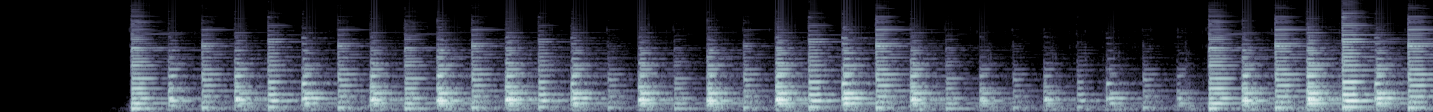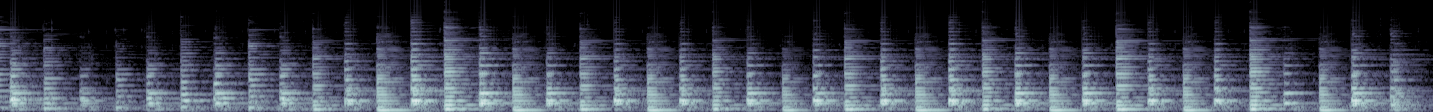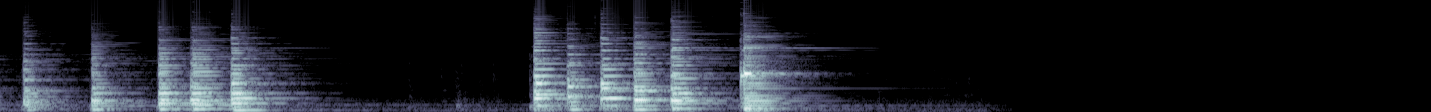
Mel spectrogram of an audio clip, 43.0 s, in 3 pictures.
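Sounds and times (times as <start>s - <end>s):
instrumental music: 1.3s - 31.6s, 34.0s - 37.0s.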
